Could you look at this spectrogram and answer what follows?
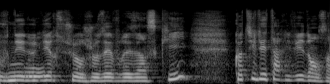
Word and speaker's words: Wresinski: La spécificité d'ATD Quart Monde, c'est que le mouvement a été créé par un homme qui s'appelle Joseph Wresinski, c'est comme ça qu'on prononce.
